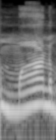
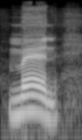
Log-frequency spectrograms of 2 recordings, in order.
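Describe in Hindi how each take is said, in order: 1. स्वर एक लंबी खुली 'aa' ध्वनि है। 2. स्वर एक सपाट अग्र 'ae' ध्वनि है। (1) "मान पढ़ लेंगे। तो इसे मान नहीं पढ़ना है" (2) "ए का उच्चारण ... ए करना है"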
